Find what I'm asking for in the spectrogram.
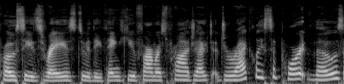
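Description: A woman with an ordinary speaking voice talks at a fairly quick pace, her medium pitch showing ordinary variation. The recording is very clean, with a silent background. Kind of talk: scripted news reading. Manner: steady, formal, neutral newsreader tone.

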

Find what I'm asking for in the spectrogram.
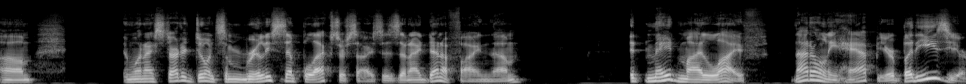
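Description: With an American accent, this speaker uses vocal fry and very wide pitch swings at a fairly slow pace, in a very clean recording with a silent background. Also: man, medium pitch for a man. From US Midwest, Chicago suburbs. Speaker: personal development coach. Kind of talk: casual interview.

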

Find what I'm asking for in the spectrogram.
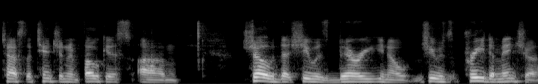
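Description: In a normal speaking voice, a man of medium pitch talks at a moderate pace with fairly even intonation against a quiet background. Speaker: podcast host. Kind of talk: casual chat.

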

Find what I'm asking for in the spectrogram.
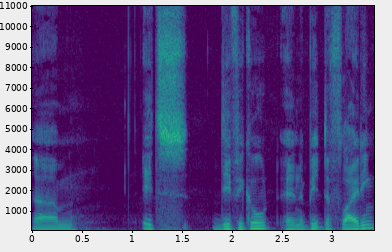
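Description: A man speaks in an Australian accent, with ordinary pitch variation. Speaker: football coach and podcast co-host. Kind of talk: casual chat.

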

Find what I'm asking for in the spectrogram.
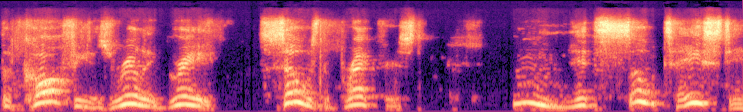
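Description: In a put-on character voice, the speaker goes fairly slowly at a fairly high pitch with very wide pitch swings. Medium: actual play. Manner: folksy, polite.

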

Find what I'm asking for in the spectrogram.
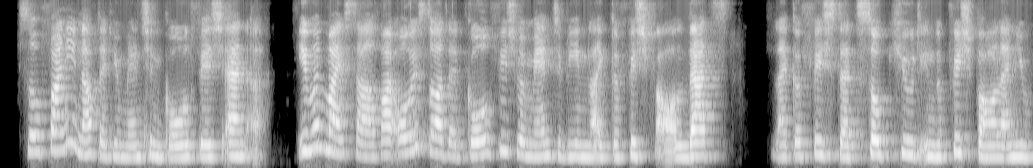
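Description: Here a woman has an unremarkable speaking voice, fairly high in pitch. She talks at a moderate pace with ordinary pitch variation. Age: 20s. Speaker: ministry team member. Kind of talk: faith-based discussion. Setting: studio.

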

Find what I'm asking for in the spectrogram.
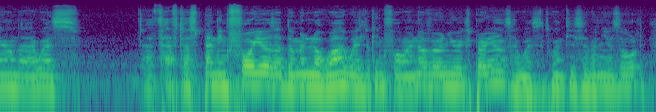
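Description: Very fast and somewhat breathy, the voice has a French accent and monotone, flat intonation, with audible room echo. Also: man. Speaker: winemaker. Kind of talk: interview. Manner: halting.

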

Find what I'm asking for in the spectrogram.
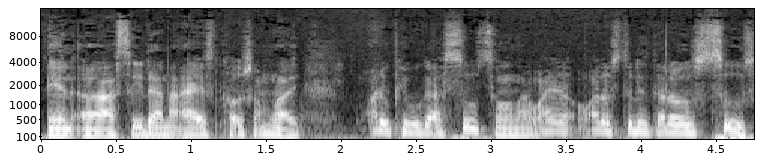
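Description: Speaking at a very fast pace with an American accent, a man swings very widely in pitch, his dark, mellow tone somewhat breathy. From Sacramento, California. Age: 20s. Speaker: recent college graduate and football player. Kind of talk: casual interview.

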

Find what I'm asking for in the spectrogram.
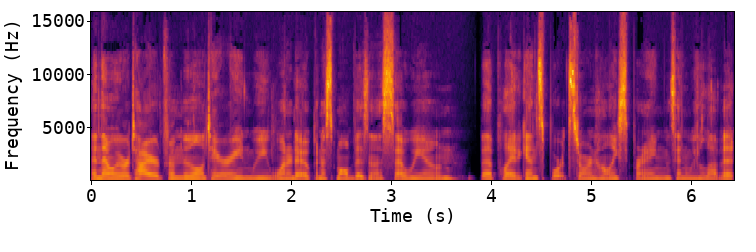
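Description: Very fast, dark, mellow delivery with fairly even intonation and a dry, close sound with no echo. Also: woman. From Northern Virginia, US. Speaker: state legislator. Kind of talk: interview.

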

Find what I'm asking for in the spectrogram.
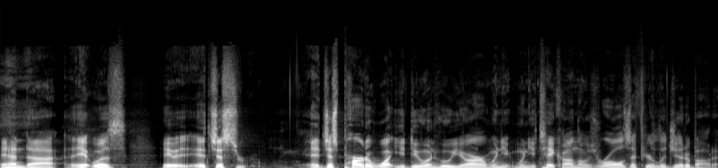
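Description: A man with a Canadian accent speaks at a fairly quick pace in an ordinary speaking voice, his fairly low pitch carried by lively intonation and big swings in loudness, on a very clean recording with a silent background. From Canada (Edmonton, Alberta). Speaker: former pro hockey player. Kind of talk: interview storytelling.

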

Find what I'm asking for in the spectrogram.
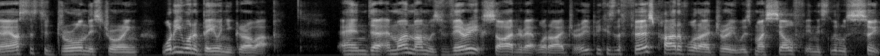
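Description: Very fast and high-pitched, a man speaks in an Australian accent. His intonation is lively. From Adelaide, Australia. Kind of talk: casual interview chat.

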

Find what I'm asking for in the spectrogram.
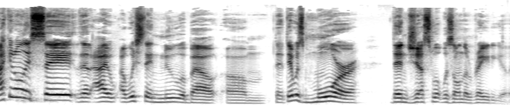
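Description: On a very clean recording with a silent background, a man with an unremarkable speaking voice talks fairly slowly in a fairly high pitch with lively intonation. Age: 40s. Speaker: podcast host and comedian guest. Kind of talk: casual chat.

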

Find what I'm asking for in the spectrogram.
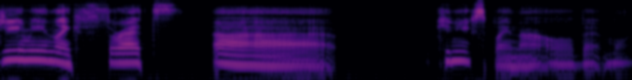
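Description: With an American accent, a woman talks at a moderate pace, taking long, frequent pauses. The sound is dry and close, with no echo. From Northern California, Sonoma County. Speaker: worship singer. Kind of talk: casual chat.

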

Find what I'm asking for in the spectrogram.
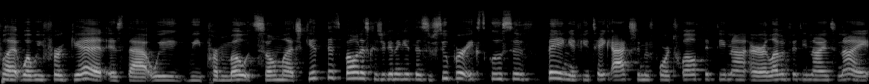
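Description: Spoken at a very fast pace with hardly any pauses, this voice has fairly even intonation and an American accent. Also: woman, fairly high pitch for a woman. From US South, New Orleans. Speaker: copywriting agency owner. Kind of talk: interview.

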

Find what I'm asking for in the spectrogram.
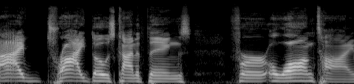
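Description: A loud man with an American accent, a fairly high pitch and a bright, sharp tone, on a very clean recording with a silent background. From US Midwest, Cleveland area, Ohio. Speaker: sports radio station manager and city council candidate. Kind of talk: casual interview. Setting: studio. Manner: animated.

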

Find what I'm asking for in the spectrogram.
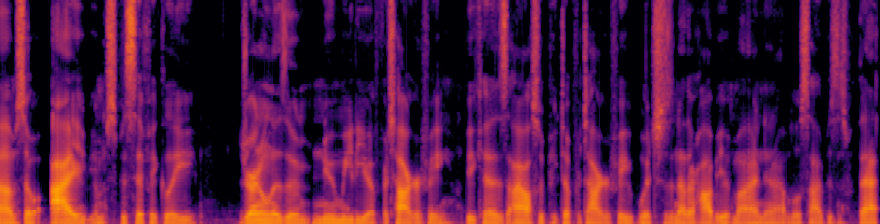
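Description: In an American accent, a man speaks very fast at a medium pitch, his intonation monotone and flat while his loudness swings widely. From Texas, The Woodlands. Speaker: college student. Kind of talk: interview.

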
